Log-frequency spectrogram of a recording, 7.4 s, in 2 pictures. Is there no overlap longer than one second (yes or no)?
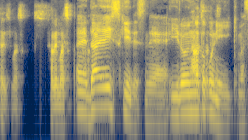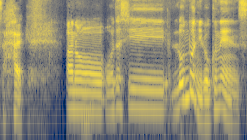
yes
